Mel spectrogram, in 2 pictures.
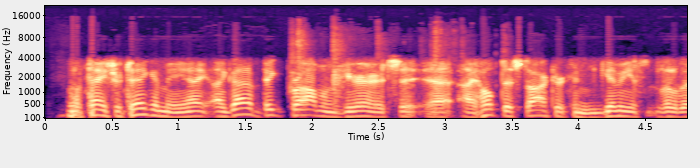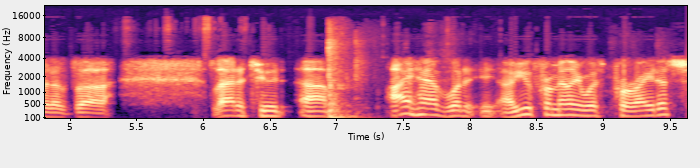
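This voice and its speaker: With music playing behind him, a man speaks rather quickly, his voice sitting fairly high and moving in pitch in an ordinary way. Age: 70s. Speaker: caller. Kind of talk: call-in question. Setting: phone call. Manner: halting.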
